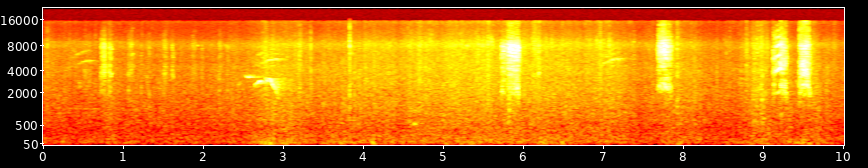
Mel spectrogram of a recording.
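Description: Short, high chirps and squeaks of a small bird, about half a dozen spread through, one of them a quick falling chirp.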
